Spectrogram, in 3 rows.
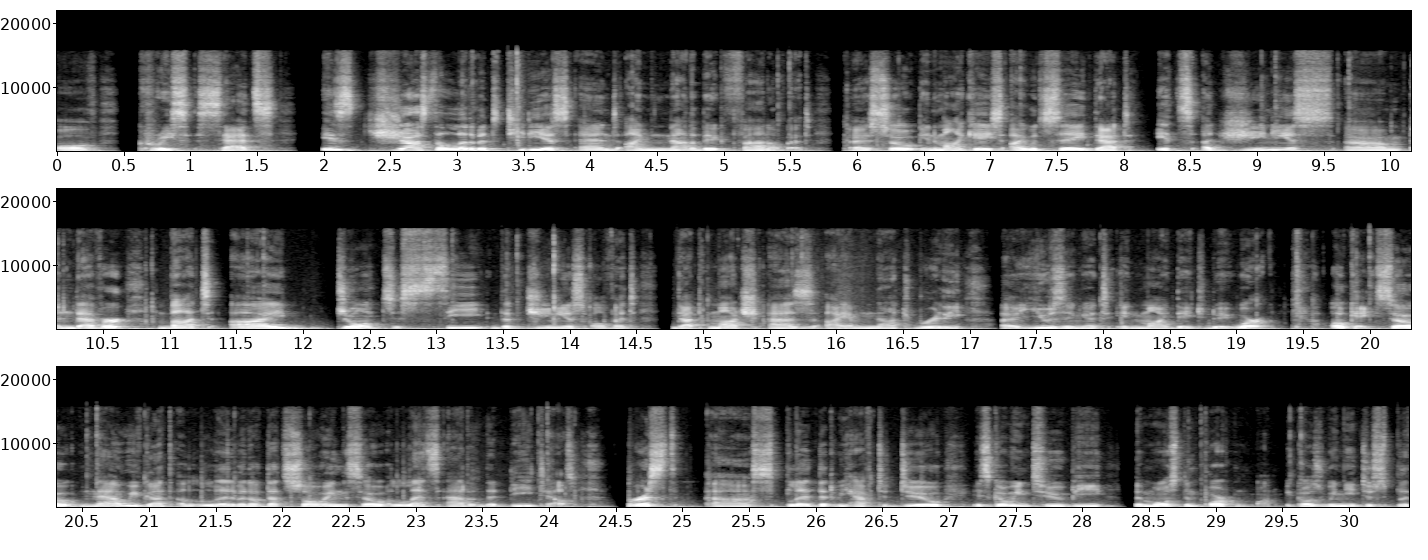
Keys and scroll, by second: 9.9 F3, 10.1 F3, 10.2 F4, 10.6 F4, 13.7 F3, 13.8 F3, 14.0 F4, 17.4 alt+w, 25.8 alt+2.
